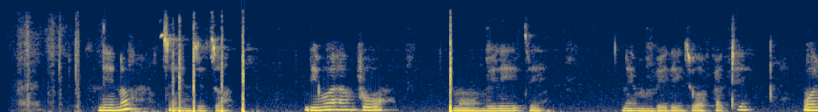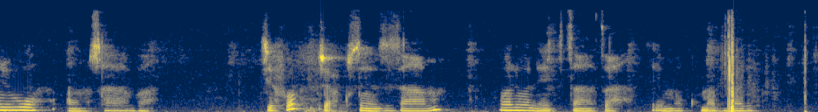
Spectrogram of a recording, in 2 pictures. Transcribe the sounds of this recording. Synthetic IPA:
lino̞siːnzizo | ndiwaːɱvu | mumbiɾizi | nemumbiɾiziwakatʰi | waliwo̞ːmusaːβa | cifo̞ca̰ku̥siːnzizaːmu | waliwo̞ne̞ːci̥zaːnsa̰ | ḛmakuma̰bːale

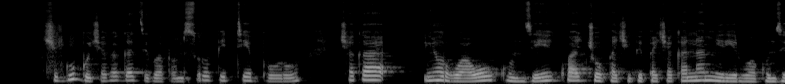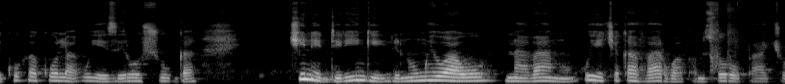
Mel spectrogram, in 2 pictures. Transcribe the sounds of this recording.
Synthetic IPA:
t͡ʃiɡʱubʱot͡ʃakaɡʱad͡zirwapamuso̞ɾo̞pe̞tʰe̞bʱuɾo | t͡ʃaka | ɲo̞rwawo̞kunze̞kwat͡ʃo̞pat͡ʃipe̞pat͡ʃakanamiɾirwakunzeko̞kako̞lauje̞zeɾo̞ʃuːɡʱa | t͡ʃine̞dʱiɾiŋɡirino̞mwiwawo̞naʋan̤uuje̞t͡ʃakavʱarwapamuso̞ɾo̞paːt͡ʃo̞

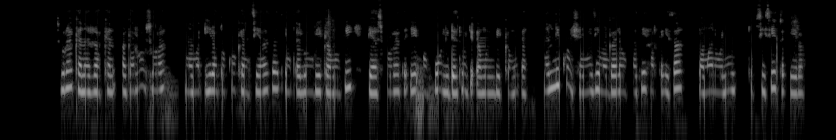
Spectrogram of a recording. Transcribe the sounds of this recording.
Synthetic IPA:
sʊɾaːkɐnɐrːaːkɐnɐɡɐɾːuːsʊɾa | nɐmɐᶑiːɾat̪ɔkʰːɔkɐnsɪjaːsɐt̪ʼɪnt̪ʼɐluːnbe̞ːkɐmuːfɪd̪̥ɪjaːspoːɾaːt̪ɐʔe̞ːɔbːoːlɪd̪ɐt̪uːd͡ʒɛᶑɐmunbe̞ːkːɐmuːᶑɐnː | ɐmnɪkʊnʃɐniːziːmɐɡaːlɐʊfːɐt̪eːhɐɾkɐɪsaː | d̪̥ɐmaːnwɐliːn | t̪ʼʊbsiːse̞ːt̪ɐʔe̞ːɾɐ

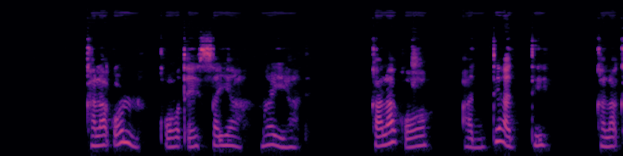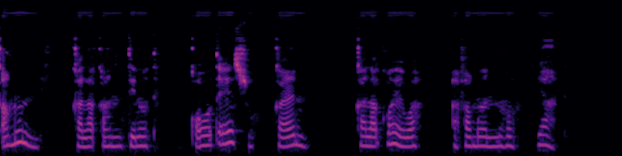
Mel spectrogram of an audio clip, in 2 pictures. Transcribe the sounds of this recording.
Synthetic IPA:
kɐlɐkʼɔn | kʼoːt̪ʼe̞ːsːɐjaːmɐjːaːt̪ɛ̥ | kɐlɐkʼoː | ʔɐd̪ːɪɐd̪ːɪ | kɐlɐkʼɐmʊnːɛ | kɐlɐkʼɐnt̪ɪnɔt̪ɛ̥ | kʼoːt̪ʼe̞ːsʊ | kɐjɛnː | kɐlɐkʼɔjɛwɐ | ʔɐfɐmɐnːɔɦɔ | jaːt̪ɛ̥

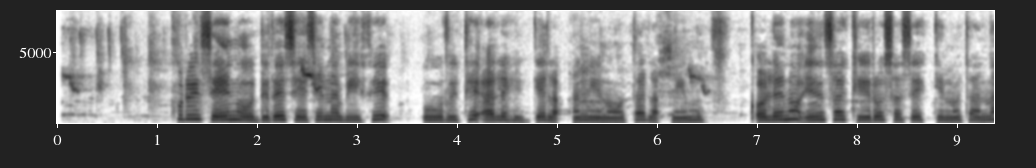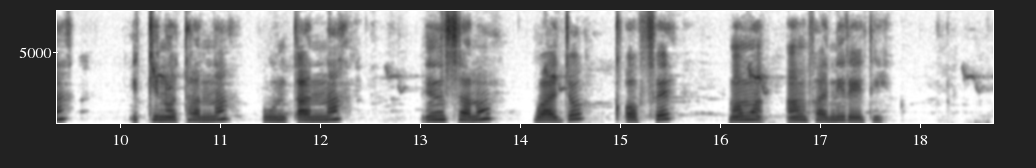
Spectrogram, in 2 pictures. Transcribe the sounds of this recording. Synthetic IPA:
kʊɾiseːnɪʊd̪ɪɾɛse̞ːsɛnɐbiːfɛ | uːrɪt̪ɛʔɐlɛɦɪɡːɛlɐʔɐniːnoːt̪ɐlɐʔneːmːʊ | kʼɔlɛnɔɪnsɐkiːɾɔsɐsɛɪkːɪnɔt̪ɐnːɐ | ɪkːɪnɔt̪ɐnːɐ | wʊnt̪ʼɐnːɐ | ɪnsɐnɔ | waːd͡ʒːɔ | kʼɔfːɛ | mɐmɐː | ɱfɐnːɪɾe̞ːt̪ɪ

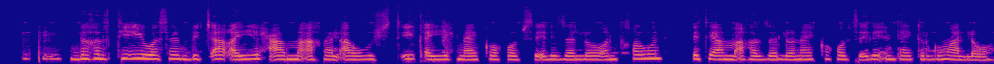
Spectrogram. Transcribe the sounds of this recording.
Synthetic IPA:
ɨibɨxɨlt̪ʰiwɔsɐnbɨt͡ʃʼːakʼɐjːɪħaβma̰ʔxɐlʔaβwʊʃt̪ʼikʼɐjːɪħnajkʰoxo̞βsɨʔlizɐlːɐwoɨnt̪ʰɨ̥xɐwːʊn | ʔɨt̪ʰiaβmaʔxɐlzɐlːonajkʰoxoβsɨʔliʔɨnt̪ʰajt̪ʰɨɾɡumalːɐwo

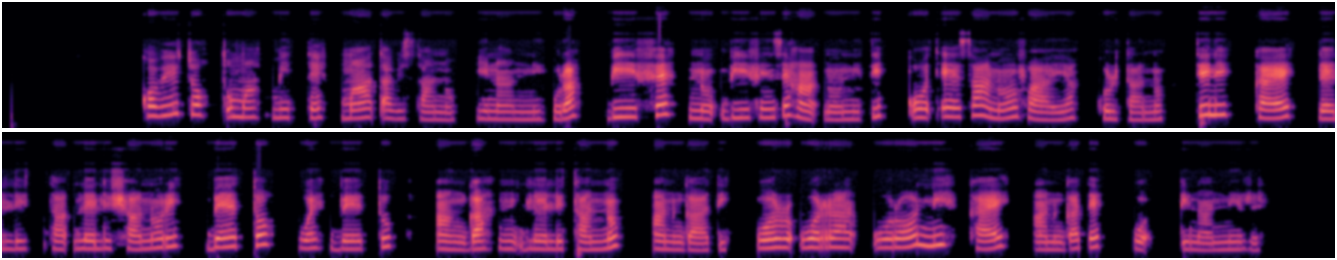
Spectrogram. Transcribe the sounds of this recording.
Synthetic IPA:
kɔbiːt͡ʃːɔt̪ʼʊmɐmɪt̪ːɛmaːt̪ʼɐbɪsɐnːɔ | jɪnɐnːɪhʊɾɐ | biːfːɛnbiːfɪnsɛɦaːʔnoːnːɪt̪ːɪ | kʼoːt̪ʼːe̞ːsaːnoːfaːjɐ | kʊlt̪ːɐnːɔ | t̪ɪnɪ | kɐjɛj | tleːlːɪʃɐnːɔɾɪ | be̞ːt̪ːɔ | wɛbe̞ːt̪ːʊ | ɐŋɡɐleːlːɪt̪ɐnːɔ | ɐŋɡaːt̪ɪ | wɔrɐwɔɾoːnːɪkʰɐj | ɐŋɡɐt̪ɛ | wɔtʼːɪnɐnːɪɾɛ

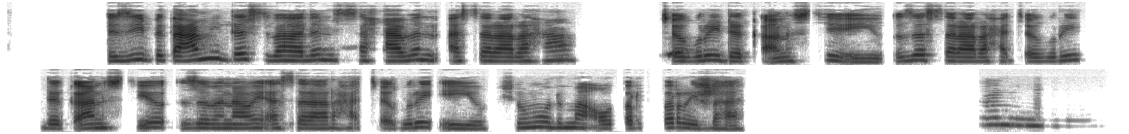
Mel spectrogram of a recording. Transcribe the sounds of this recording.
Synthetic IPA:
ʔɨzibɨt̪ʼaʕmid̪ɐsbahalɨnsɐħaβɨna̰sɐɾaɾħa | t͡ʃʼɐɡɾid̪ɐkʼːa̰nɨst̪ʰijoʔɨjːuʔɨziasɐɾaɾħat͡ʃʼɐɡɾi | d̪ɐkʼːanɨst̪ʰijozɐβɐnawiʔasːɐɾaɾħa̰t͡ʃʼɐ̰ɡɾiʔɨjːuʃɐmud̪ɨmːaʔʼwt̪ʼɨɾt̪ʼɨɾjɪbːaɦal

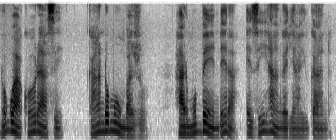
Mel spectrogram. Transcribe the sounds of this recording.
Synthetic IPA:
no̞ɡwaːkʰo̞ɾaːsi | kaːndo̞muːmbaʒu | haɾimuβe̞ːnde̞ɾa | e̞ziːɦaːŋɡaɾjajuɡaːnda

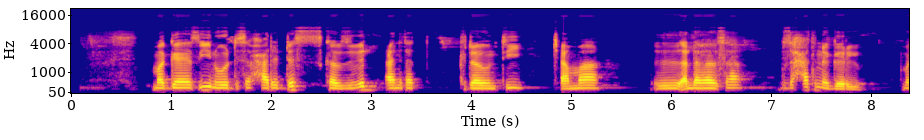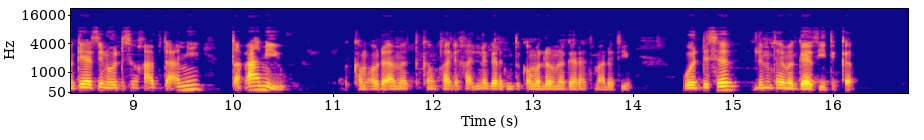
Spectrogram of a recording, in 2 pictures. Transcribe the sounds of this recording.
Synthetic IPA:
mɐɡajɐt͡sʼinɨwɔd̪ːisɐβħad̪ɐd̪ɐskʰaβzɨβɨlʕajnɐt̪ʰat̪̚ | kʰɨd̪awɨnt̪ʰi | t͡ʃʼamːa | alːaβaβsa | bɨzuħat̪nɐɡɐɾijːu | mɐɡajat͡sʼinɨwɔd̪ːisɐβka̰ʕa̰bɨt̪ʼa̰ʕmi | t̪ʼɐqʼamiɨjːu | kʰɐmʔa̰wd̪aʔamɐt̪kʰɐmkʰalʔikalinɐɡɐɾat̪nɨt̪ɨkʼːɐmɐlːomnɐɡɐɾat̪ma̰lɐt̪ʰijːu | wɔd̪ːisɐβlɨmɨnt̪ʰajmɐɡajɐt͡sʼijɪt̪ʼɨkʼːɐ̰m

